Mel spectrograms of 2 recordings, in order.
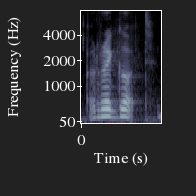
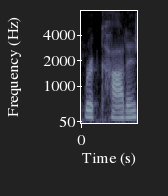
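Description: First: The final vowel is dropped. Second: The final vowel is clearly pronounced.

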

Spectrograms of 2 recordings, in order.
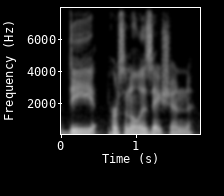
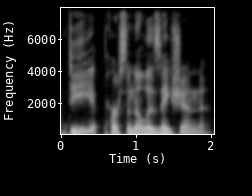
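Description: Both takes have the same delivery.

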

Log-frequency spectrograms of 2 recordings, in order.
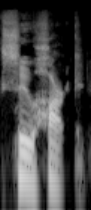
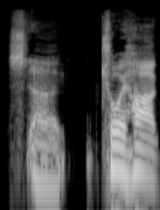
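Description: First: The name begins with an s sound. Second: The name begins with a ch sound. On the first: The speaker calls it wrong. "it looks kind of like Sue Hark" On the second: The speaker calls it right. "But it's more like Choi Hawk"

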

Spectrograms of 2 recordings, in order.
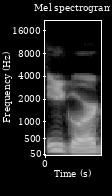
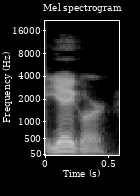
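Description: First: The name begins with an 'ee' sound. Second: The name begins with a 'yeh' sound. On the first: The speaker calls it right. "It's Igor" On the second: The speaker calls it wrong. "not Yegor"

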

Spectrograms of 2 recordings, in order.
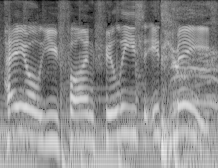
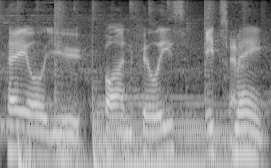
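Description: First: It is read like an upbeat sales pitch. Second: It is read in a slower, seductive way.

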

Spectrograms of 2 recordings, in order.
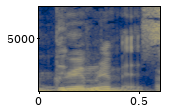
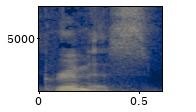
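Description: First: The name has an Italian-style pronunciation. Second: The name has a plain English pronunciation.

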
